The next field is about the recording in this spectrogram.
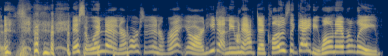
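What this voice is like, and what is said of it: Southern US accent. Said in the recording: “I do love your southern accent. It's really nice.”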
